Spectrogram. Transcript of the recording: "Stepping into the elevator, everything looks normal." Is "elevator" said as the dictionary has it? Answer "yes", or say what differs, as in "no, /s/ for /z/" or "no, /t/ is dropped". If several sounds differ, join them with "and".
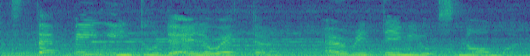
no, /w/ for /v/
